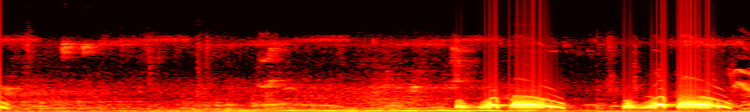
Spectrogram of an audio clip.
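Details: Male spotted dove calling a rival, used as a lure: after a few seconds of low hum, two loud cooing phrases, each a pair of short rising notes followed by a long, drawn, falling coo.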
